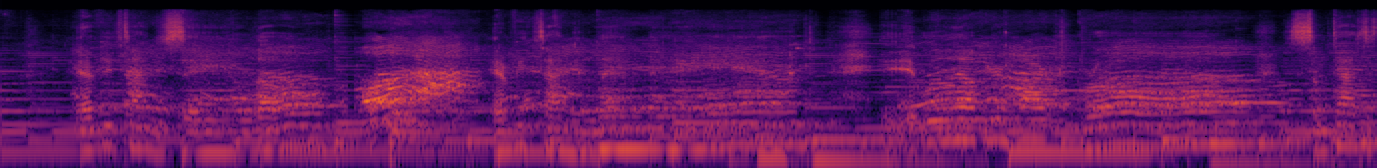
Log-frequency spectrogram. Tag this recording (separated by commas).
Music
